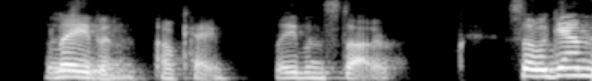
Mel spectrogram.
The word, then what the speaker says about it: Laban: And how do we pronounce it? Laban or Laban? Anybody know? Stoddard is Laban.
